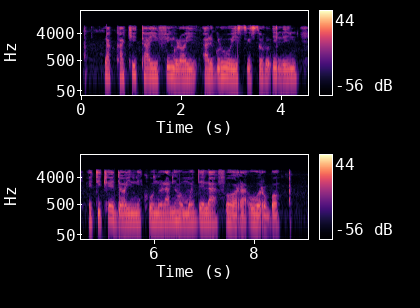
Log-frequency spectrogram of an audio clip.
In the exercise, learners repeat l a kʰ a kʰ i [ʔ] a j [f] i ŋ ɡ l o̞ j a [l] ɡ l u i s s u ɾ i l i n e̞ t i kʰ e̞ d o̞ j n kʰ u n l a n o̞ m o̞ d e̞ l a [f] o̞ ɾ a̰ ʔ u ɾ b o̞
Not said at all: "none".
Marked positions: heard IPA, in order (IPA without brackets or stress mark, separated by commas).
t, f, l, f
